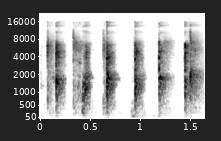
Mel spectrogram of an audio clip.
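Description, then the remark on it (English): Applause from an online event audience who have unmuted themselves, heard as about six evenly spaced, muffled clapping bursts in a steady rhythm, moderately loud and somewhat compressed, with no talking over it. “I'd like to, if you could unmute yourselves and just give a round of applause.”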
